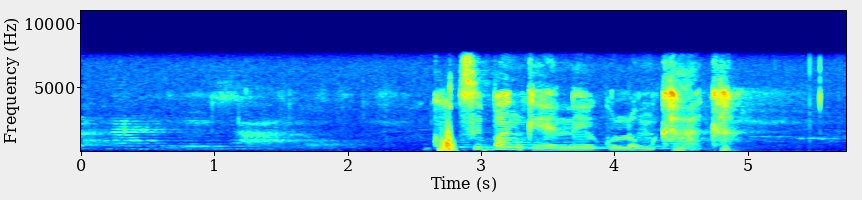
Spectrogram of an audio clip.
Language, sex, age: Swati, male, 23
